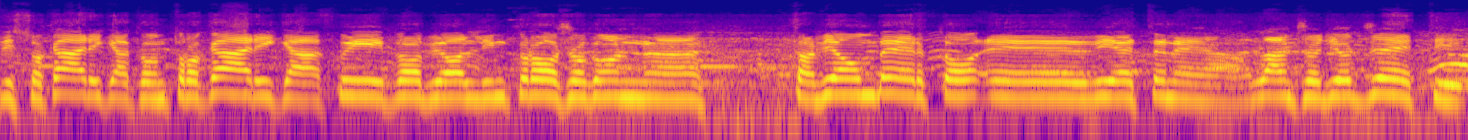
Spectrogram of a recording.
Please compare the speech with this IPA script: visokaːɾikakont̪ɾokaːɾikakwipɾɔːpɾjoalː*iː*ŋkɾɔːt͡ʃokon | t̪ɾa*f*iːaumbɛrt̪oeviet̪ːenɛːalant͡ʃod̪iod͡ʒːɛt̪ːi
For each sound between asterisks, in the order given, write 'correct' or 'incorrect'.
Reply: incorrect: i, incorrect: v

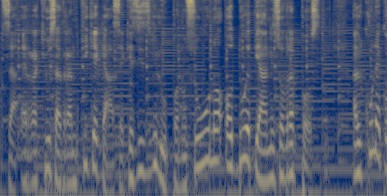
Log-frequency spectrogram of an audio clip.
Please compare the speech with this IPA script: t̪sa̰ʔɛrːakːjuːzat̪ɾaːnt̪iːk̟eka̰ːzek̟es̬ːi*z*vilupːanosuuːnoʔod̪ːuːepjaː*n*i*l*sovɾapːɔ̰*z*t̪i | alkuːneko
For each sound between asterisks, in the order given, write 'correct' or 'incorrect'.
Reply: correct, correct, incorrect: none, incorrect: s

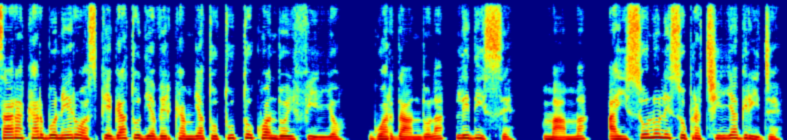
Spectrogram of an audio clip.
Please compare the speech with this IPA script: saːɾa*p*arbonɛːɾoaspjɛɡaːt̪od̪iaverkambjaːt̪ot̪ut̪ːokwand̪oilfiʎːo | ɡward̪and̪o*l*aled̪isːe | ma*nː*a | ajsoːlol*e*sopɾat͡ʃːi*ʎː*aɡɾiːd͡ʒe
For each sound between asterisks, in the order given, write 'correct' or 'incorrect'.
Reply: incorrect: k, correct, incorrect: mː, correct, correct

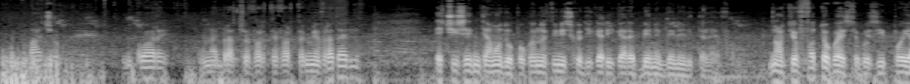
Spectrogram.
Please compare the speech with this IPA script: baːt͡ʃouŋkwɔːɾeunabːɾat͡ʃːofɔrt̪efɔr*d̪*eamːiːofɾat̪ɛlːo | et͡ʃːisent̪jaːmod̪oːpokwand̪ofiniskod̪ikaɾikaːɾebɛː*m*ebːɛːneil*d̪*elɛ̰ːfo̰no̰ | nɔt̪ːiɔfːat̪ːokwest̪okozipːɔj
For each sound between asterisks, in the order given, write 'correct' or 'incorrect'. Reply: incorrect: t̪, incorrect: n, incorrect: t̪

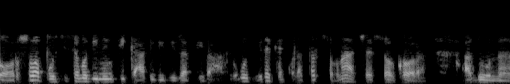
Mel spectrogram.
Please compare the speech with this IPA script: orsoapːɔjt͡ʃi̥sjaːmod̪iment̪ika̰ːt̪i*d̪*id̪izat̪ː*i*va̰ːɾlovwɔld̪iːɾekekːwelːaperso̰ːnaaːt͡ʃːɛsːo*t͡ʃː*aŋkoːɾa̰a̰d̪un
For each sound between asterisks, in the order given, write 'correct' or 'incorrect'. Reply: correct, correct, incorrect: none

